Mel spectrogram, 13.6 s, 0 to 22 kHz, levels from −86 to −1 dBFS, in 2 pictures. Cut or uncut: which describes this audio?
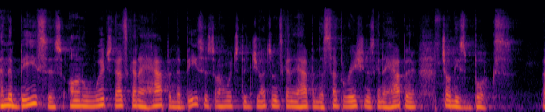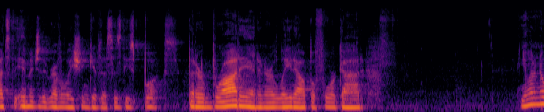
cut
